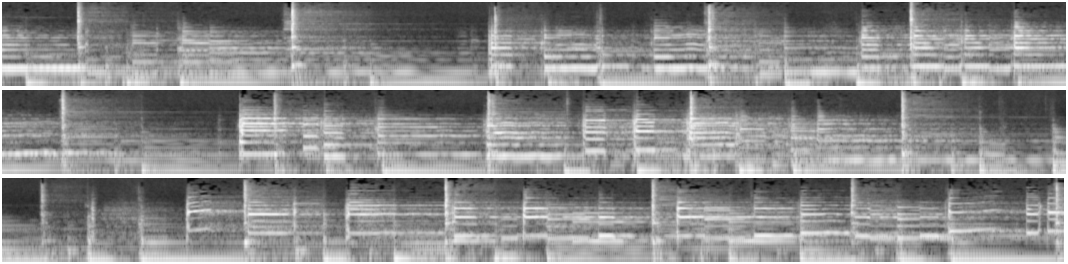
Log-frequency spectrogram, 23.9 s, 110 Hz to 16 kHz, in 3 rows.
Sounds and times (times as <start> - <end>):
Steel guitar, slide guitar: 0.0 - 23.9.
